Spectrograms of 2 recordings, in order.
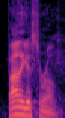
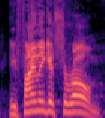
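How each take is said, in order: First: Said in the usual way. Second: "finally" punched high and loud; emphatic retry. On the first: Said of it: "Let me try that again". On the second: Shown as a demonstration. Pastor making the church feel the significance, "finally" punched high and loud. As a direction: proclaim it, hammering "finally". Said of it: "nobody got the significance of this".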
